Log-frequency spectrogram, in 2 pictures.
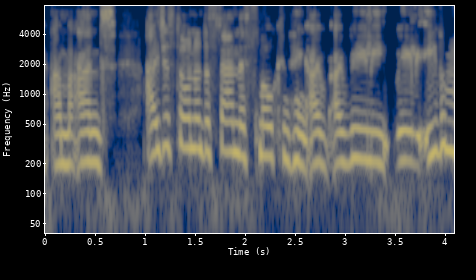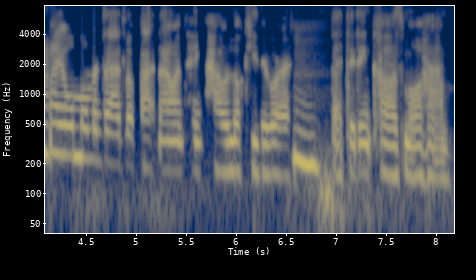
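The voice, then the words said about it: English accent from Manchester. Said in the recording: “where her accent is from. Isn't it a lovely accent? ... I'm from Manchester in England. ... But it doesn't sound like a Manchester accent. ... Lovely accent.”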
